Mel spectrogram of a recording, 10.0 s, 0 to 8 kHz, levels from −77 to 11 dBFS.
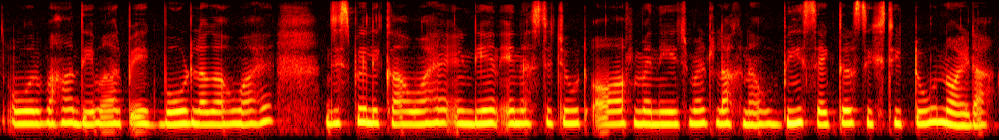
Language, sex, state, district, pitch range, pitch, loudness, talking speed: Hindi, female, Uttar Pradesh, Lalitpur, 235-250 Hz, 245 Hz, -14 LUFS, 150 wpm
